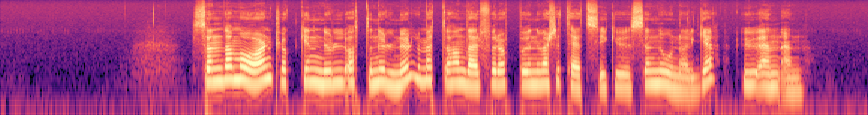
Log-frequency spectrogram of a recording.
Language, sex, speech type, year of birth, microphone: Norwegian, female, read, 1986, Sennheiser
